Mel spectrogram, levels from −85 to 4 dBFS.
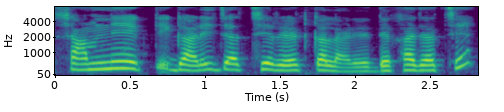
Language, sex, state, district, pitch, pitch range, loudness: Bengali, female, Assam, Hailakandi, 245 Hz, 220-270 Hz, -14 LUFS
